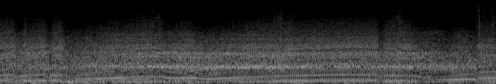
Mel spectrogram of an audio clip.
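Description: A GMC Syclone pickup drifting in a racing video game: a continuous loud engine drone with wavering pitch, overlaid by a long sustained tire squeal as the truck slides sideways.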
